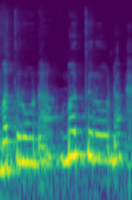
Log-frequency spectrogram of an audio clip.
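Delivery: high, soft pretend comforting of crying students; mock consoling. Teacher teasingly consoles confused students, soft and high. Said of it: "don't cry".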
